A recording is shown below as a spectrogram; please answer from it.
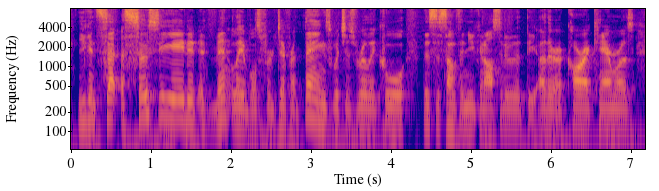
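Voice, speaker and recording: A man's voice: medium pitch, a bit bright. A man giving a casual walkthrough review of a video doorbell, explaining features with the odd filler word. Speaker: tech product reviewer.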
